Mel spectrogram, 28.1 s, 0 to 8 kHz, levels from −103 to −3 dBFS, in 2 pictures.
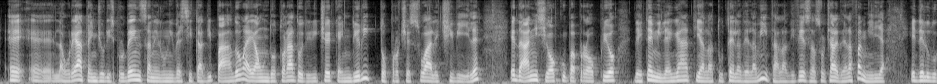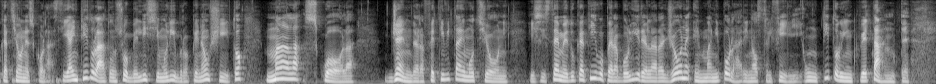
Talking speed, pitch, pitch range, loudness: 145 wpm, 130 Hz, 115-145 Hz, -21 LUFS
